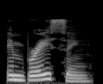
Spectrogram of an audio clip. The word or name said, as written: embracing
